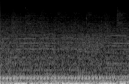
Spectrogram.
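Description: Adventure motorcycle engine in third gear rolling downhill on a rural mountain road in Patrick County, Virginia: a steady, close, droning hum with a rough low rumble that stays even throughout the brief stretch.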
